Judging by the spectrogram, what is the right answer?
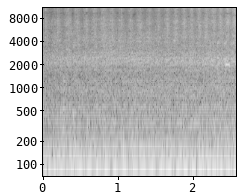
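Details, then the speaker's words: Nissan Terrano 4x4 in Dakar traffic and on the motorway at full throttle: deep loud engine drone that swells and sags unevenly and struggles to climb in revs, power rising then dropping like riding a bull; engine hesitating and surging. "Là il a du mal à monter dans les tours, tu vois, là j'accélère à fond. Et là sur l'autoroute, le 4x4 ne trouvait pas son régime. Mais vraiment, j'ai l'impression d'être sur un taureau. Et des fois il montait en puissance, des fois il rebaissait,"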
